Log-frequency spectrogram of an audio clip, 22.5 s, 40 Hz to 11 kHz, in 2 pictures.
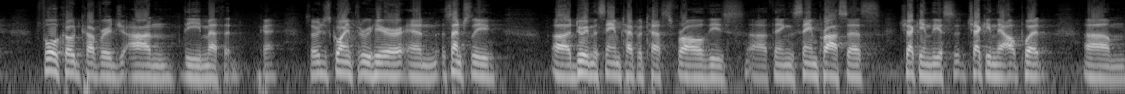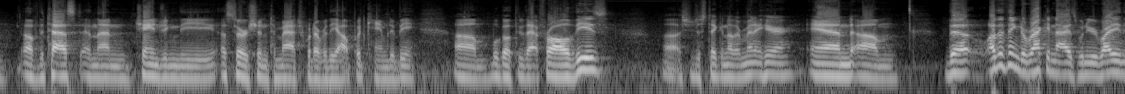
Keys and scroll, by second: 0.7-1.1 typing, 6.0 typing.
